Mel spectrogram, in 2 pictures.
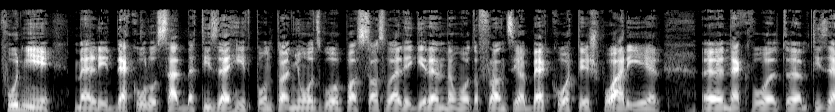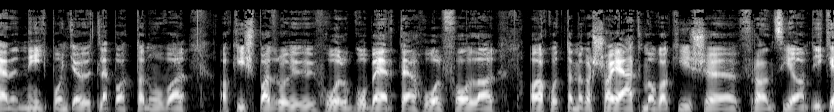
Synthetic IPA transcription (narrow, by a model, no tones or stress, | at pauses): furɲeː | mɛlːeːd̪ɛkolosaːd̪̚bɛt̪izɛnɦeːt̪po̞nt̪ːɒlɲo̞ld̪zɡoːlpɒsːɒlsoːɛleːɡːeːɾɛnd̪bɛɱvo̞lt̪ɒfrɒnt̪sijɒbɛkːo̞rt̪eːʃpoaɾijeːrnɛkʋo̞lt̪t̪ːizɛnːeːcpo̞ɲcɒøt̪lɛpɒt̪ːɒnoːvɒlɒ̰kiʃpɒd̪roholɡo̞bɛrt̪ɛlɦolfolːɒlɒlko̞t̪ːɒmɛɡɒʃɒjaːt̪mɒɡɒkiʃfrɒnt̪sijɒik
